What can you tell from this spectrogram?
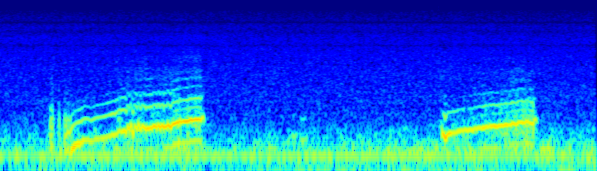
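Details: A soundly sleeping pet cat snores twice, each breath a drawn-out tonal whine that climbs gently in pitch. The two are about three seconds apart, over a faint constant low hum.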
